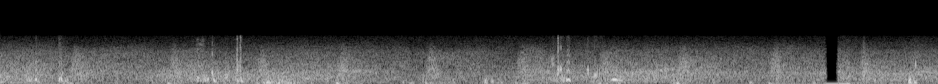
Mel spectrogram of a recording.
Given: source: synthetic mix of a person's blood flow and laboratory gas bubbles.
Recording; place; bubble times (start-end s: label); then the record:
Doppler ultrasound of blood flow; subclavian vein
0.22-0.41 s: bubbles
0.56-0.70 s: bubbles
1.69-2.21 s: bubbles
2.23-2.46 s: bubbles
5.50-5.73 s: bubbles
5.84-6.04 s: bubbles
9.13-9.20 s: bubbles
From the record:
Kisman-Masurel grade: 222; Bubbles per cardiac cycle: several, 3 to 8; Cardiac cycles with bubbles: 10 to 50%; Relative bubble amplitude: moderate (0.250 to 0.450); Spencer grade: 2 (many but less than half of the cardiac periods contain bubble signals, singularly or in groups); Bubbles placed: anywhere in the cardiac cycle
